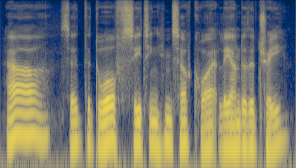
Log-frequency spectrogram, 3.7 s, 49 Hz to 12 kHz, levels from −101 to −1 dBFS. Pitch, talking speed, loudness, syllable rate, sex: 110 Hz, 160 wpm, -17 LUFS, 4.2 syllables/s, male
